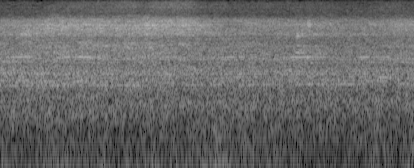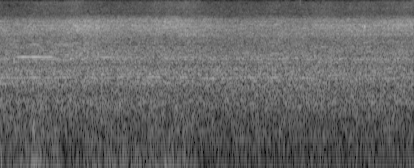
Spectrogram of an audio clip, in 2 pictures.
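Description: Steady outdoor background noise: a low rumble under an even hiss, with no distinct event.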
